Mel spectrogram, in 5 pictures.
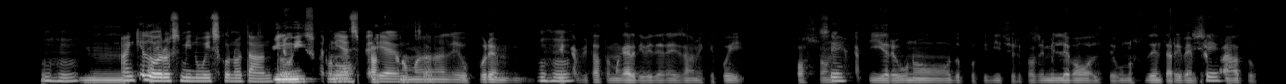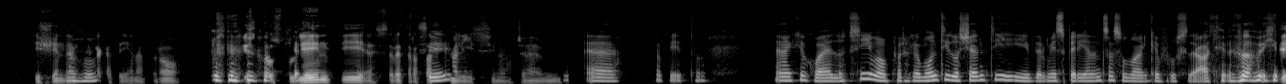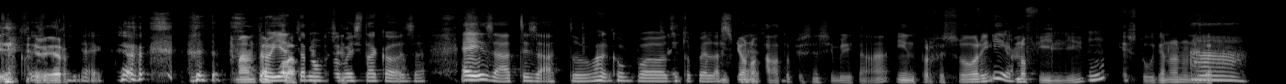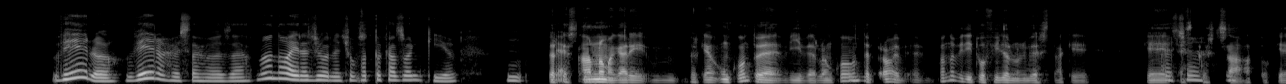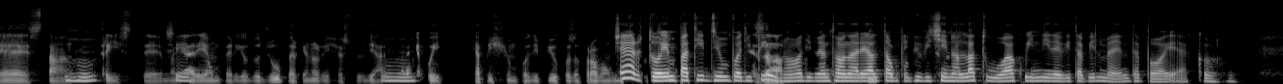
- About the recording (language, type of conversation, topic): Italian, unstructured, Come pensi che la scuola possa sostenere meglio gli studenti?
- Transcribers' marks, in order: static; distorted speech; other background noise; tapping; chuckle; "cioè" said as "ceh"; laughing while speaking: "Sì"; laughing while speaking: "nella vita quindi ecco"; chuckle; unintelligible speech; drawn out: "Ah"; unintelligible speech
